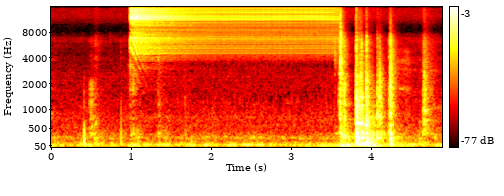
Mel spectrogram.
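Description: A thin, very high squeal starts at plug-in and slowly fades; the supply is whining from leaky, corroded filter capacitors.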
